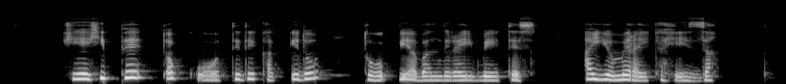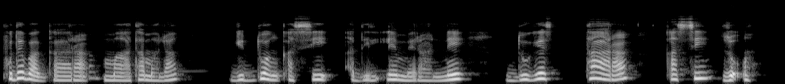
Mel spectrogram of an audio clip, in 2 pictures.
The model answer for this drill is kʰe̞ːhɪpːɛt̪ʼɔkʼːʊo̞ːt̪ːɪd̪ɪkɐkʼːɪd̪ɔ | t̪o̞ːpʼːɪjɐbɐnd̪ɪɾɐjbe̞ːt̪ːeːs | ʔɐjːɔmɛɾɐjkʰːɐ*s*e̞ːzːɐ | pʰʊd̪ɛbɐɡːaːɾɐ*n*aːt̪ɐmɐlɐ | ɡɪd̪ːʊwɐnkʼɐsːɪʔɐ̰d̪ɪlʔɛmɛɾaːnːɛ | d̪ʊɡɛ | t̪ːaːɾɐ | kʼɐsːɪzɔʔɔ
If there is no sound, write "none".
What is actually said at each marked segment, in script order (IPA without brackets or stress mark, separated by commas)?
h, m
